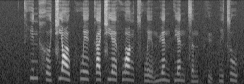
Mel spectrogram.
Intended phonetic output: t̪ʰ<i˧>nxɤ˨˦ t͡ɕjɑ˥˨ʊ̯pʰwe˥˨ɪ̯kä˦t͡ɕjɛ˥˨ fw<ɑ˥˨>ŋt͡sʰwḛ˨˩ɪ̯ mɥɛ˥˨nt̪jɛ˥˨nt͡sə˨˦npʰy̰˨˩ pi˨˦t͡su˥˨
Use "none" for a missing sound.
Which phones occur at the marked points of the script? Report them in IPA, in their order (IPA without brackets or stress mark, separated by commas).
i˦, ɑ˥˨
